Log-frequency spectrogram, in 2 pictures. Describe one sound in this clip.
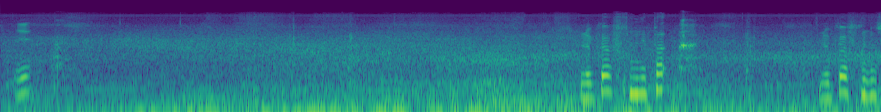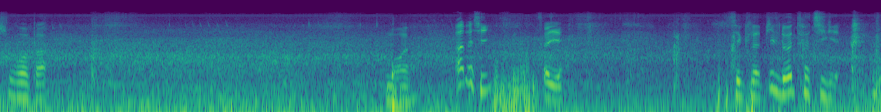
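A man talks close by in short bursts.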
